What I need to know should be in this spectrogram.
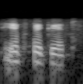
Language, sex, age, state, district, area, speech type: Hindi, female, 45-60, Bihar, Begusarai, rural, conversation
